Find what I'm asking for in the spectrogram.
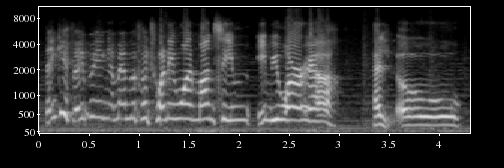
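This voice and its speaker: Speaking at normal speed in a very high-pitched, fairly bright voice, an Australian livestream host mixes dramatic readings with sarcastic, bantering commentary. Music plays behind her on dull, lo-fi audio.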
